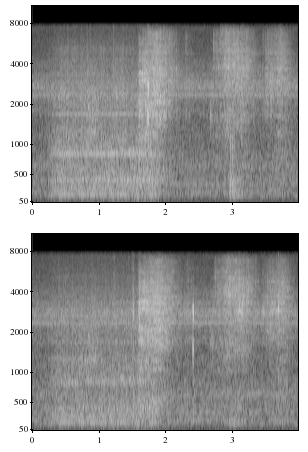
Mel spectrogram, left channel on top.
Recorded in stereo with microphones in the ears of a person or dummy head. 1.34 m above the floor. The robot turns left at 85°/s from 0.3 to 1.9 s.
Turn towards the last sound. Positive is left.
turn(degrees=35)  # may be behind; listen again after turning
